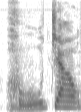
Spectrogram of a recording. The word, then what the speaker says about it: 胡椒: Hu jiao.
